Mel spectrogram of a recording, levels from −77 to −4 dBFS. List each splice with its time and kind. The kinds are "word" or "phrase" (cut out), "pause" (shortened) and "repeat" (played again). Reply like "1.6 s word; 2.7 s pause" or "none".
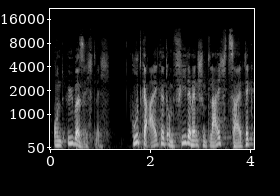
none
